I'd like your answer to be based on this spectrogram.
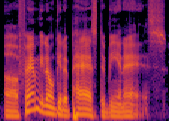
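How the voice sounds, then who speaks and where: A man's voice: fairly low pitch, very animated, brisk, fairly bright tone, no room sound, studio quality. A man co-hosting a casual podcast panel, talking emphatically, repeating lines for punch and reading viewer comments aloud. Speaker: podcast co-host.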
